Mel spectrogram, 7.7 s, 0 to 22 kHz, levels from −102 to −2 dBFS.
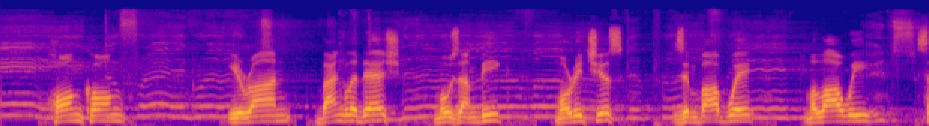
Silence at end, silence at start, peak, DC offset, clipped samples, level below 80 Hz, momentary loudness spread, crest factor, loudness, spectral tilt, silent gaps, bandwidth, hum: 0 s; 0 s; -12 dBFS; under 0.1%; under 0.1%; -70 dBFS; 19 LU; 16 dB; -26 LUFS; -5.5 dB/octave; none; 15.5 kHz; none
